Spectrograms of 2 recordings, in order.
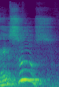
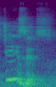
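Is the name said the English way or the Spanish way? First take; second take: Spanish; English. First: It starts with an H sound, Spanish style. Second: It starts with a J sound, English style. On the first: It refers to an ordinary local man. "smells like weed, has a six pack of Modelo" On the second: It refers to the holy figure. "If he died on the cross, literally all robes and holy"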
